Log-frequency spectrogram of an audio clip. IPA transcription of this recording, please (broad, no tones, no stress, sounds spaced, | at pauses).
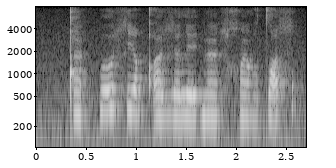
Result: ǃ œ̃ ʔ p o ɬ i qʼ ø ɮ ə l e ɡ œ̃ ɬ χ œ̃ ʁ tˤ ə ɬ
